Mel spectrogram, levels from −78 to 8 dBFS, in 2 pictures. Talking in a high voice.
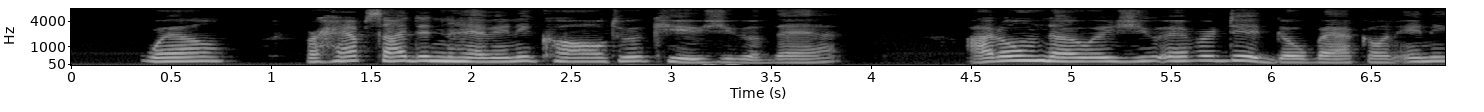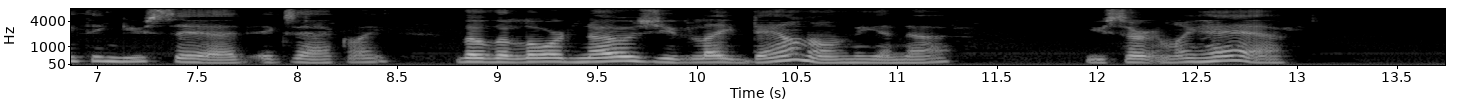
Yes: high, 200 Hz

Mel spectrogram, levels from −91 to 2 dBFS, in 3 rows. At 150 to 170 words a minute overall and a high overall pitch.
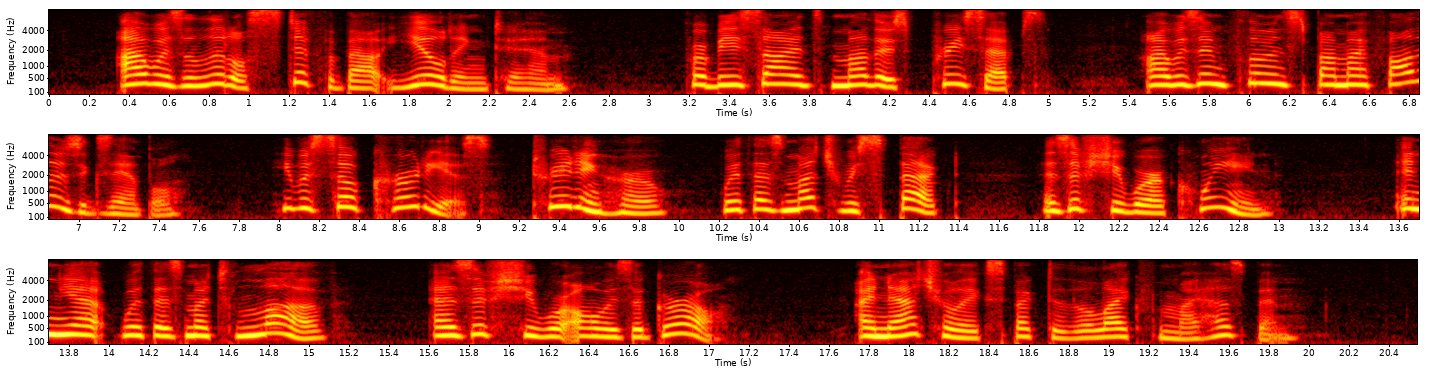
Yes: average, 165 wpm; very high, 265 Hz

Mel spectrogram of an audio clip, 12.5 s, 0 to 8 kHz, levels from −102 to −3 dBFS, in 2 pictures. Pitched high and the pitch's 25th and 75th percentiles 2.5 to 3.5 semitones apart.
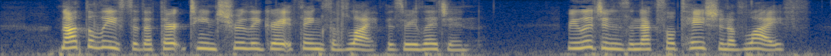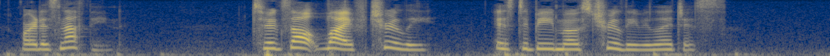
Yes: very high, 260 Hz; average, 3.0 semitones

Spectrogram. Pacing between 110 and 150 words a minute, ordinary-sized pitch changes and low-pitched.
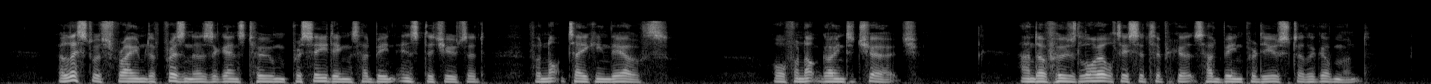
No: average, 140 wpm; narrow, 1.7 semitones; low, 130 Hz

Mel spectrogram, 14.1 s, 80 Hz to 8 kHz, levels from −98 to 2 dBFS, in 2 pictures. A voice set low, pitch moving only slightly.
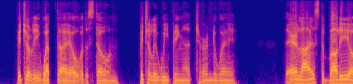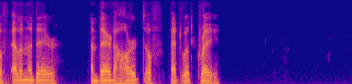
Yes: low, 110 Hz; narrow, 1.5 semitones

